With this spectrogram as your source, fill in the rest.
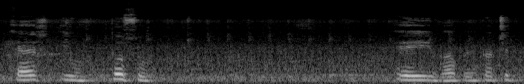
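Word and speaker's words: つ: এর মত যেভাবে চি এইভাবে টি এস ইউ তসু এইভাবে এটা হচ্ছে তে এইভাবে এটা হচ্ছে তো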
